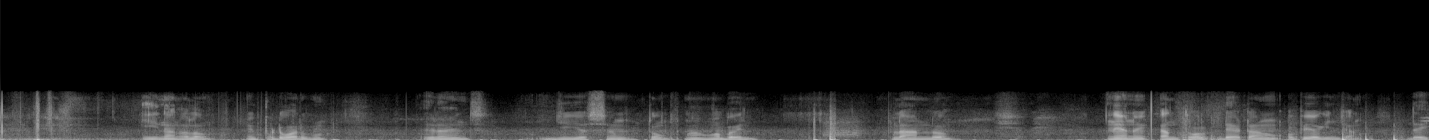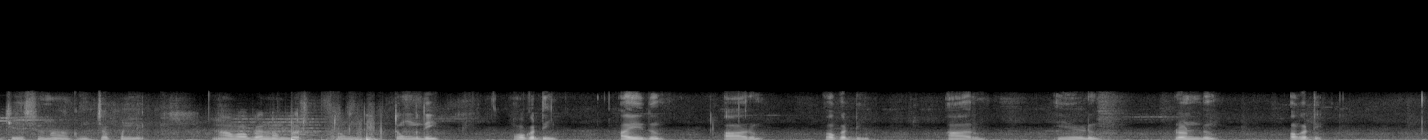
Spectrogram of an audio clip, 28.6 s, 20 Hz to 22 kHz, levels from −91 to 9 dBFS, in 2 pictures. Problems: background sounds at intervals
